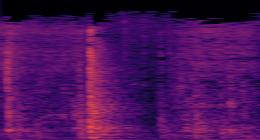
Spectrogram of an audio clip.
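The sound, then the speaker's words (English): A desk drawer is pulled open with a wooden scrape and a couple of knocking thumps, followed by rummaging rattles as someone searches the desk drawers for a small package holding an old medallion. There is no talking. “It's around here someplace. I think in one of these desk drawers.”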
